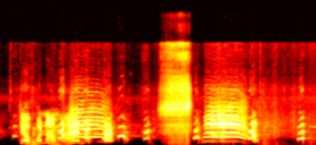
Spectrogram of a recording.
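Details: Baby goat uttering a wavering bleat that swoops down and up, a brief breathy rustle, then a clear, steady, high bleat and a few faint short cries.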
